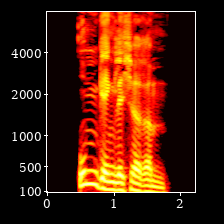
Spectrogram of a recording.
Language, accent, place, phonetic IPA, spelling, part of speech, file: German, Germany, Berlin, [ˈʊmɡɛŋlɪçəʁəm], umgänglicherem, adjective, De-umgänglicherem.ogg
- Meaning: strong dative masculine/neuter singular comparative degree of umgänglich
